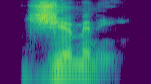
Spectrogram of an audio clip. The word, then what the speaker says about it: Gemini: it is absolutely crazy, they didn't pronounce it Gemini. All the astronauts and all the ground control people and everything like that. If you go back and you like watch the documentary films on this, they all pronounce Gemini Jiminy.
